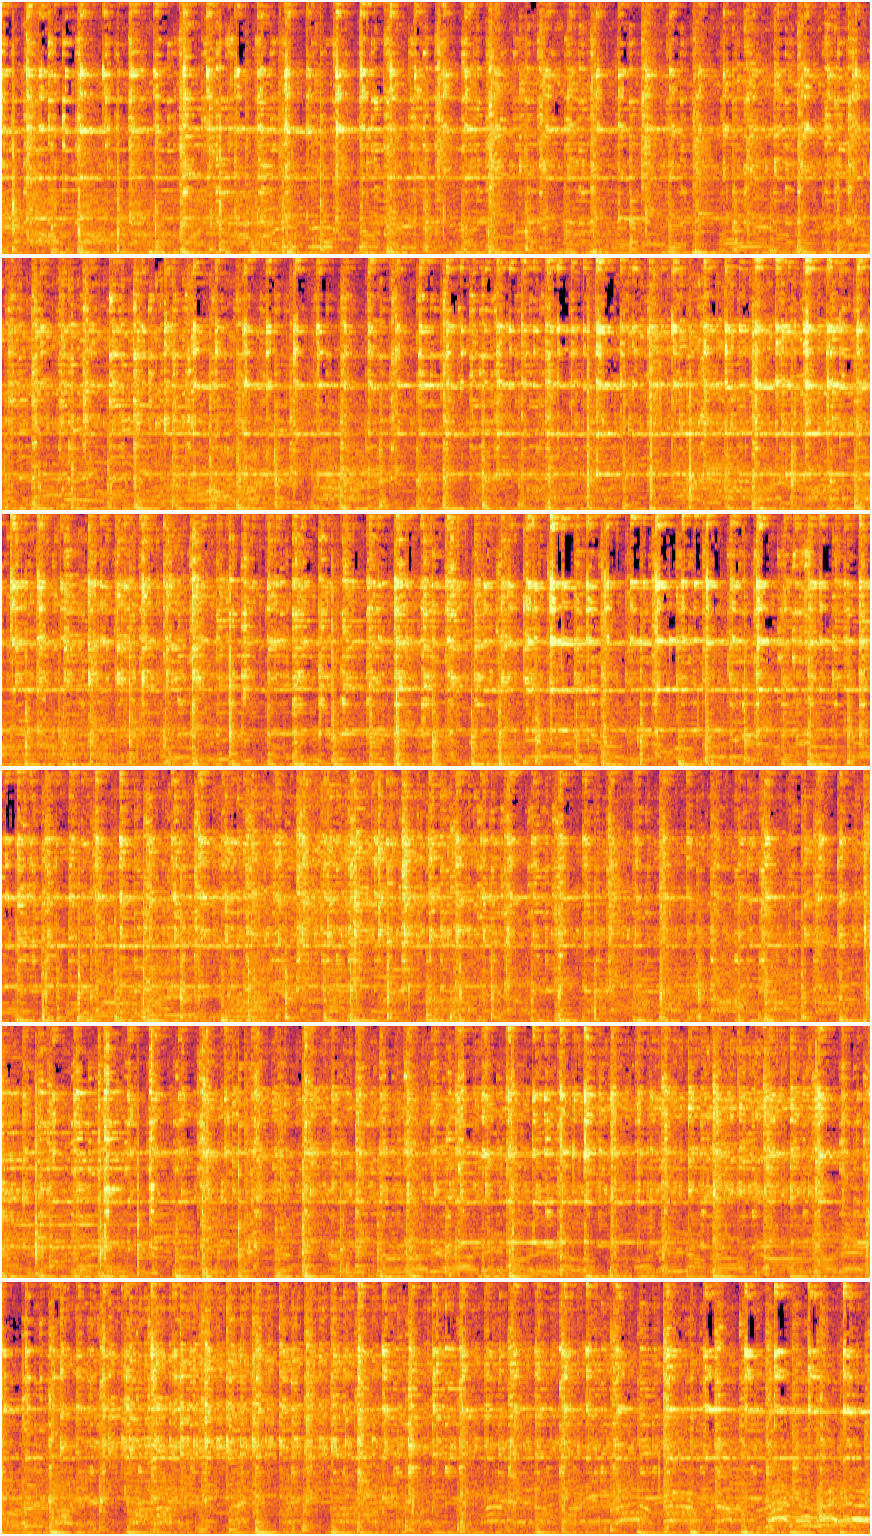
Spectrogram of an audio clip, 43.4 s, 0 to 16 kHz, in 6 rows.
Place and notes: Rotušės a., Kaunas, Lithuania - Hare Krishna chant
A group of krishnaites marching and chanting their regular Hare Krishna chant accompanied by drums and percussion. I walk a circle around the gathering before they march away towards Vilnius street. Recorded with ZOOM H5.
Kauno apskritis, Lietuva, March 2020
